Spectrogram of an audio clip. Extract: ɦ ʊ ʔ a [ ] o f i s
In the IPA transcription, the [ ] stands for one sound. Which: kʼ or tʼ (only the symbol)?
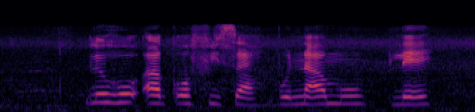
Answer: kʼ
